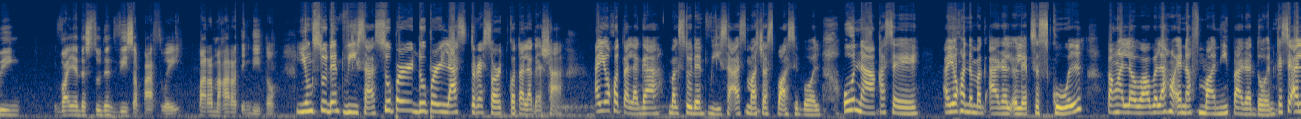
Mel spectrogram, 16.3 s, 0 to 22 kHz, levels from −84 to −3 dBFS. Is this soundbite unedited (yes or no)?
no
